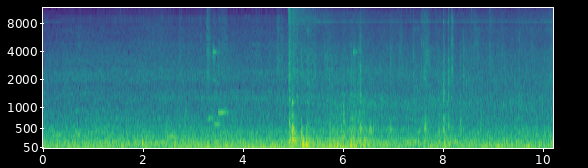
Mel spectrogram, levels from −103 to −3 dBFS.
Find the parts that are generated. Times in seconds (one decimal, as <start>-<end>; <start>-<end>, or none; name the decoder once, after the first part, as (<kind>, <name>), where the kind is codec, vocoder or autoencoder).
0.0-10.2 (vocoder, BigVGAN v2)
